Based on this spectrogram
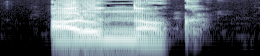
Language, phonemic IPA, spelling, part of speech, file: Bengali, /aɾonːok/, আরণ্যক, adjective / noun, LL-Q9610 (ben)-আরণ্যক.wav
- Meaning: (adjective) 1. forest-grown, belonging to forest 2. pertaining to forest; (noun) Aranyaka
